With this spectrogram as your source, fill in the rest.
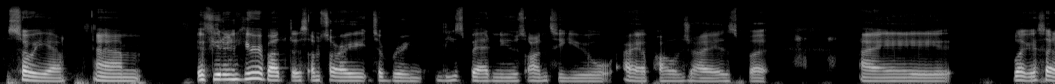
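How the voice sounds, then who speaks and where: Young woman, low mellow voice, stuffed-up nose, rambling wistful vlog chat, dry close sound. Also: no echo. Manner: rambling, wistful, heavy on fillers. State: congested nose. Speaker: vlogger. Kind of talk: casual chat while drawing.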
